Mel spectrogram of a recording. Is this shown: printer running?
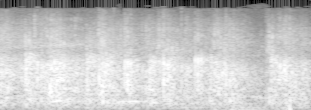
no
